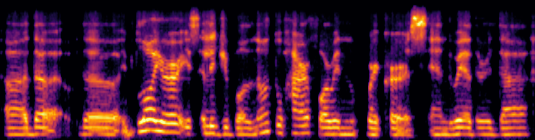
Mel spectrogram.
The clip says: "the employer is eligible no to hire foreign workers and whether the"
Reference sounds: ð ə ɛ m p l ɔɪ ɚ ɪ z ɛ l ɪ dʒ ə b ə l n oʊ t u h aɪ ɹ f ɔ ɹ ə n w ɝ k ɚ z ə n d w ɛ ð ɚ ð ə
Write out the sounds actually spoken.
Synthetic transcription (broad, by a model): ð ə ɛ m p l ɔɪ ɚ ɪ s ɛ l ɪ dʒ ə b ə l n oʊ t u h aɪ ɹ f ɔ ɹ ə n w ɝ k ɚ s ə n d w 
